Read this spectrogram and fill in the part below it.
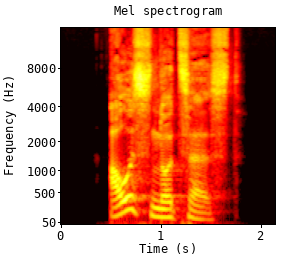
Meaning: second-person singular dependent subjunctive I of ausnutzen
- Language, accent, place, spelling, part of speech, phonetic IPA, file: German, Germany, Berlin, ausnutzest, verb, [ˈaʊ̯sˌnʊt͡səst], De-ausnutzest.ogg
